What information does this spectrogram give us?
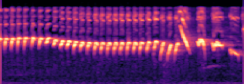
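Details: White-rumped shama song as master audio for training birds. A rapid, steady series of short chirps slowly descends in pitch, then breaks into a few loud swooping whistles.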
